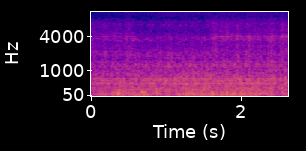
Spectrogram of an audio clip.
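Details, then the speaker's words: Citroen Berlingo 1.6 HDi diesel idling in neutral: low, uneven chattering rattle under the engine note that disappears when the clutch is pressed and worsens when driving; points to a noisy, failing gearbox. "right in neutral so you can hear a little bit of a chattery noise there hopefully it doesn't sound too horrific there but when I press the clutch it goes away"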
